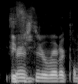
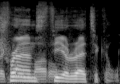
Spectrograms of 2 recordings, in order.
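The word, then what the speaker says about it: transtheoretical: is you know say that five times yeah trans thetical model model change it's actually pronounced trans theoretical yeah you got to get some was your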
